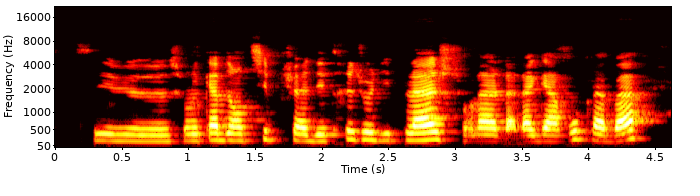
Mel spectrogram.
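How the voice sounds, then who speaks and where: This woman speaks at medium pitch with fairly even intonation. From Marseille, southern France. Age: 30s. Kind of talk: casual interview. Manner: hesitant, many fillers.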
